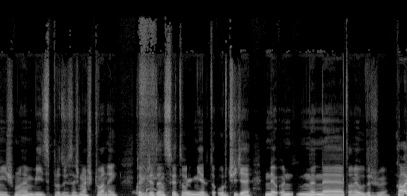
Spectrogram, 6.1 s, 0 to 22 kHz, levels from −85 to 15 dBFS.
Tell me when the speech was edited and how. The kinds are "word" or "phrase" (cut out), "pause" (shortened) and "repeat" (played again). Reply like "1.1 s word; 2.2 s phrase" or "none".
4.4 s phrase; 5.2 s word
